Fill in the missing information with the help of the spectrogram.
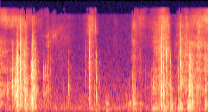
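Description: Fingernails pinch and flip the pages of a thick, open glossy paper magazine while a hand smooths them flat. Crisp, bright paper rustles and crinkles come in short bursts, with quiet pauses between them.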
